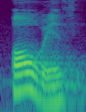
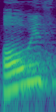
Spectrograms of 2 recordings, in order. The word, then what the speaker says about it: always: adverbs of frequency usually always always l silent usually always often sometimes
